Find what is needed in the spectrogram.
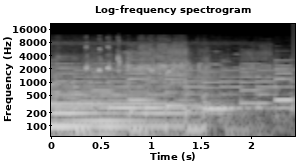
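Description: Soundtrack music with sustained notes, and over it for about a second, starting a little way in, a screeching, chirping animal cry: the sound effect of the computer-generated raptor-like dinosaurs.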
